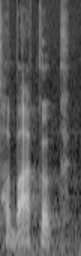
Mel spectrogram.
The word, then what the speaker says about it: Habakkuk: I've checked different pronunciations, you know, so I'm going to stick with Habakkuk.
